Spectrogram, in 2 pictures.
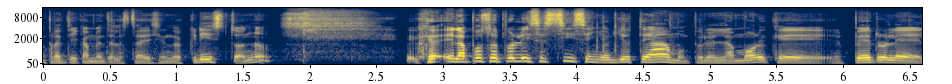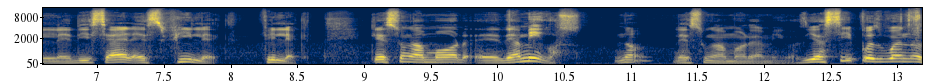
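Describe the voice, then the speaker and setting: A man's voice: mid-range voice, warm tone. A man from Ecuador giving a casual Bible study talk. He explains in a conversational way, speaks straight to his listeners, and often stops on tag questions, filler words and restarts. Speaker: Bible teacher.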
